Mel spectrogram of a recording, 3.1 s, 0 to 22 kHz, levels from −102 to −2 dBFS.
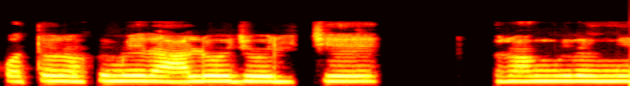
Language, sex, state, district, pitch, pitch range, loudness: Bengali, female, West Bengal, Dakshin Dinajpur, 240 Hz, 235-245 Hz, -13 LUFS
